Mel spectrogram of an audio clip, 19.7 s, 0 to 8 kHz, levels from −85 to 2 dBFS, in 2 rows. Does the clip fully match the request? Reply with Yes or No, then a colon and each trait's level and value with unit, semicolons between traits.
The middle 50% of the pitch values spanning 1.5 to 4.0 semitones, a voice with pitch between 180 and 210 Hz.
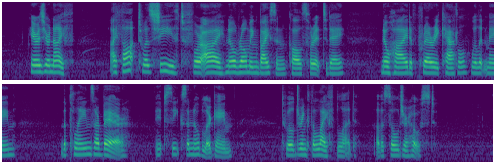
Yes: narrow, 2.4 semitones; medium, 185 Hz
